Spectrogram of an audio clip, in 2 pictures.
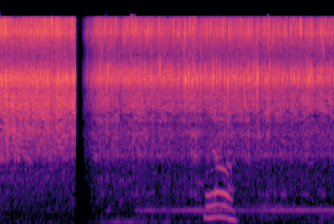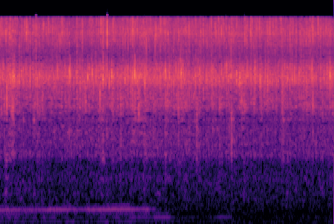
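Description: Food sizzles and bubbles in a hot pan.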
